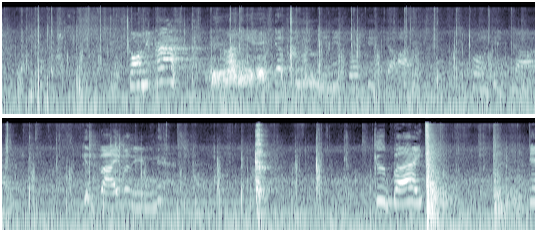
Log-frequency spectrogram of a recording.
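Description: Children talking and calling out, and near the end one loud, sharp smack of a golf club hitting an Orbeez-filled balloon, which does not pop.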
